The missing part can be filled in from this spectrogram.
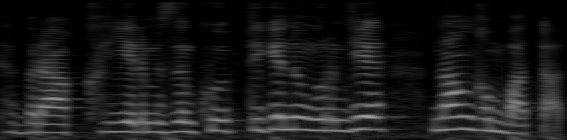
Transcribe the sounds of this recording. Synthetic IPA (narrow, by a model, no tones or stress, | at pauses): bɪɾɑqje̞lɪmɪzd̪ɪŋkʲʰɵp̚t̪e̞ɡʲe̞nwɵŋɪɾɪnd̪e̞ | nɑɴqʰəmbɑt̪ːɑ̰d̪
